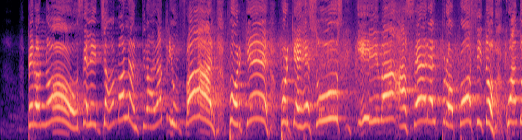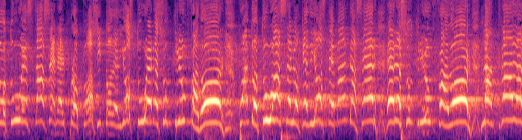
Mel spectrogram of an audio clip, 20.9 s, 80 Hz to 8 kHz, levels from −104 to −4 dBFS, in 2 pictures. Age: 40-59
